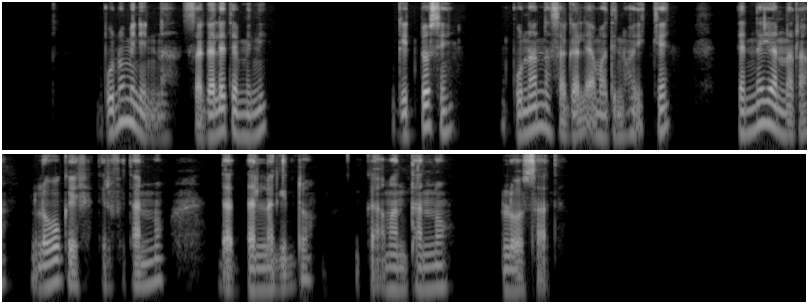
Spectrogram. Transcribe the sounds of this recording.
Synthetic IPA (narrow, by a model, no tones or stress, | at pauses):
bʊnʊmɪnɪnːɐsɐ̰ɡɐlɛt̪ɛmɪnɪ | ɡɪd̪ːɔsɪ | b̥ʊnɐnːɐsɐ̰ɡɐ̰lɛ̰ɐ̰mɐt̪ɪnɦɔʔɪkːɛ | t̪ɛnːɛjɐnːɐɾɐ | lɔwɔɡe̞̰ːʃːɐ̥t̪ɪɾfɪt̪ɐ̰nːɔ | d̪ɐ̰d̪ːɐlːɐɡɪd̪ːɔ | ɡ̥ɐ̰ːmɐnt̪ɐnːɔ | lo̞̰ːsːa̰ːt̪ɐ̥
